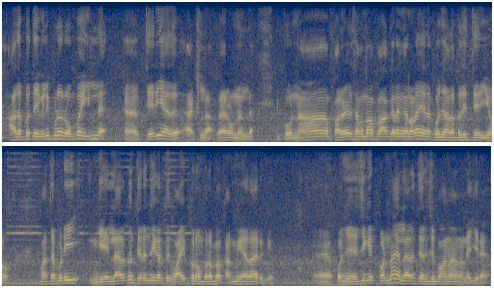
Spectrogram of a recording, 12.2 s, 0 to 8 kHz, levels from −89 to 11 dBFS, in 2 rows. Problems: constant background noise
